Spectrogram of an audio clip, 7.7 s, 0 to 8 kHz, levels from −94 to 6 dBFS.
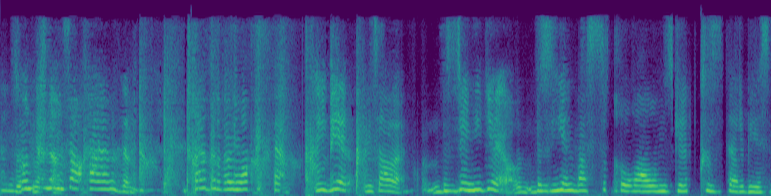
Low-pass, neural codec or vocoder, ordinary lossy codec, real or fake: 7.2 kHz; codec, 16 kHz, 1 kbps, FreqCodec, smaller model; AAC, 32 kbps; fake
